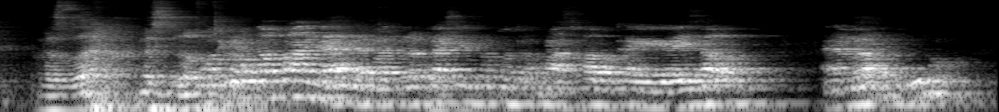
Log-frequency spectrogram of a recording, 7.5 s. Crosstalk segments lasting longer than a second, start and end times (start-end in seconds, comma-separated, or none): none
